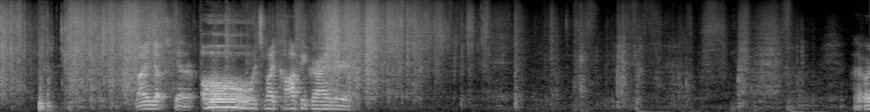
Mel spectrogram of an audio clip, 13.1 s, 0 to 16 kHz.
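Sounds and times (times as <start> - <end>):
packaging rustling: 0.0 - 3.0, 3.7 - 8.4.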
